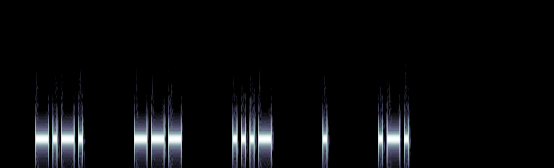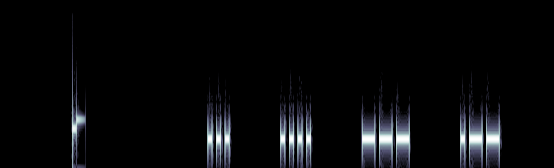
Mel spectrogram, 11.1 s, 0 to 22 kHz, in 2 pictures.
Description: Morse code, heard as a keyed tone, about 28 wpm, spaced as for 13 wpm, 690 Hz. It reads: COVER SHOW
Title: 4x Character Spacing - Top 500 Words - 28wpm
